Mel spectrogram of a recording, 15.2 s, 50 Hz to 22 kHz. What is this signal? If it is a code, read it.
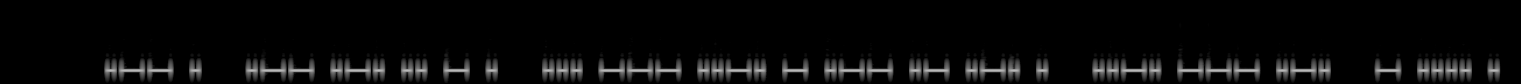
Morse code, heard as a keyed tone, about 17 wpm, 700 Hz. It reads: WE WRITE SOFTWARE FOR THE
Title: Sentences from Top 1000 Words - Review Part 3 - 17wpm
